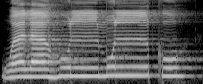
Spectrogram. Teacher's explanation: Selanjutnya ada alif lam qamariah. Karena alif lam bertemu huruf qamariah yaitu mim. Maka lam dibaca izhar atau jelas.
